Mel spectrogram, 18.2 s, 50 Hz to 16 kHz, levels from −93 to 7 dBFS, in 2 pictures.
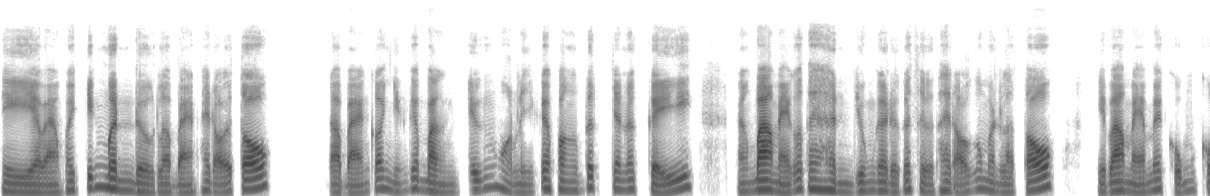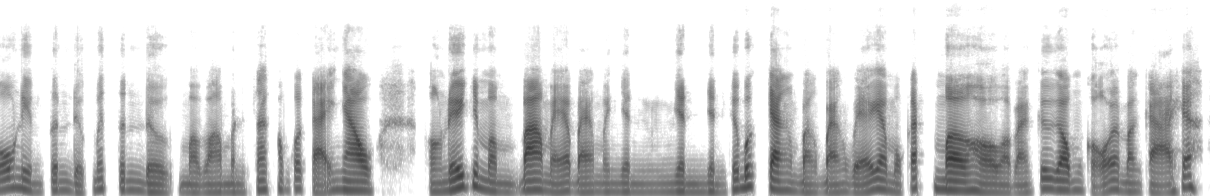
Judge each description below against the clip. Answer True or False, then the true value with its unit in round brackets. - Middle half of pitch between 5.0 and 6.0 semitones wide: False (4.4 semitones)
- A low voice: True (120 Hz)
